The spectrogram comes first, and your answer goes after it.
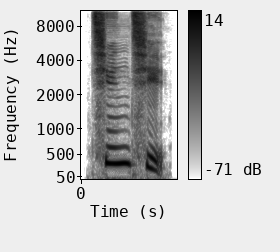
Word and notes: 亲戚: qīn qi

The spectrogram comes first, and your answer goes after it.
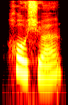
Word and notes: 候选: hòu xuǎn

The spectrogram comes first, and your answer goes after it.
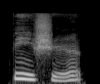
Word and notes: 历史: lì shǐ

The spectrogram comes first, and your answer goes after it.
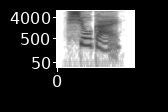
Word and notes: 修改: xiū gǎi

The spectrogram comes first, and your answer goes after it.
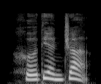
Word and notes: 核电站: hé diàn zhàn

